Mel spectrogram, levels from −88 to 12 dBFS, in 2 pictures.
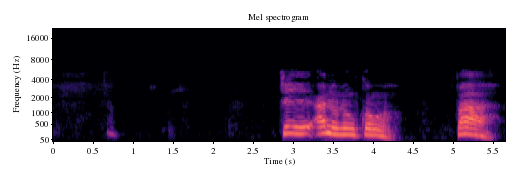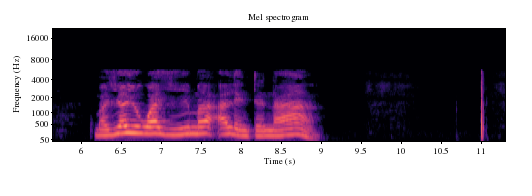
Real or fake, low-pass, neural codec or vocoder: real; 5.4 kHz; none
